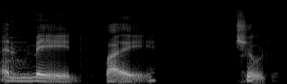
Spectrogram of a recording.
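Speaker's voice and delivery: soft, slow rich-guy voice; rich dad voice. Pretend. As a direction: purr it like a snob. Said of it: "good audiobook voice right there".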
